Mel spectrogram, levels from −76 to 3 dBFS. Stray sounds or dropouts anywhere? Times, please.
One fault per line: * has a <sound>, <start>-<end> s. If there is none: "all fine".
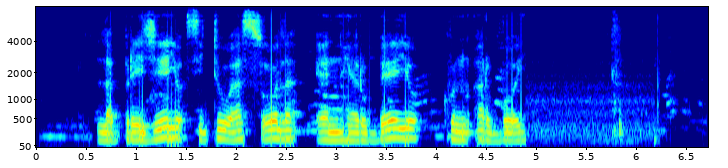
* has a cough, 5.6-6.1 s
